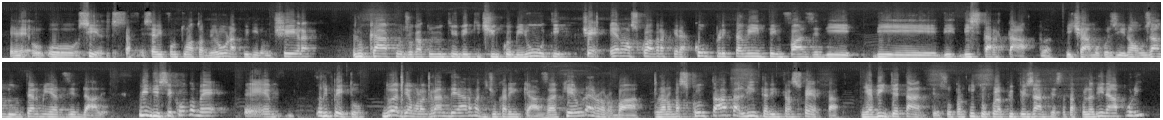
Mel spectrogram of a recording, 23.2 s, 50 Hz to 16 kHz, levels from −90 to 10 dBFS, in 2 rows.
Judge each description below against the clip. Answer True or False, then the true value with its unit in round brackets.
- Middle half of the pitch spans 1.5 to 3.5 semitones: False (4.3 semitones)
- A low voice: False (160 Hz)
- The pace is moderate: False (200 wpm)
